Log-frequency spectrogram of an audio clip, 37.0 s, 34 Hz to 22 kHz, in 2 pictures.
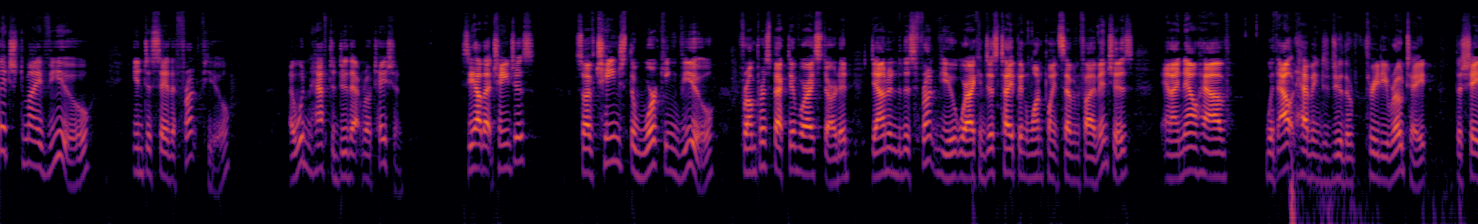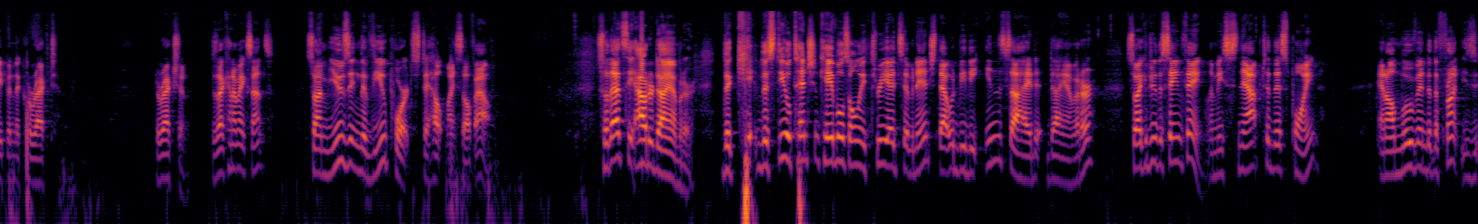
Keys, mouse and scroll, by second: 0.8-1.3 scroll down 6, 1.3-2.9 scroll, 3.3-4.3 scroll, 4.3-4.9 scroll down 7, 7.2-7.8 scroll down 5, 8.1 scroll up 3, 8.3 scroll, 11.9-13.4 typing, 13.5 Return, 15.6 click, 32.2 click, 34.0 click.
